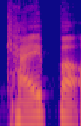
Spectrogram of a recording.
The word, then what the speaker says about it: Kuiper: Aber tatsächlich wird es Kuiper ausgesprochen. Vielleicht kennt ihr von euch das Lied Hyper Hyper, zwar Techno-Nummer. Genau wie Hyper, genau so spricht man Kuiper aus.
